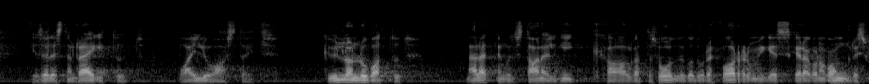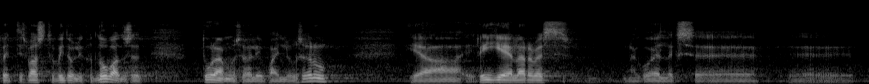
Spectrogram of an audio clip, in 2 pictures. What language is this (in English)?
Estonian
